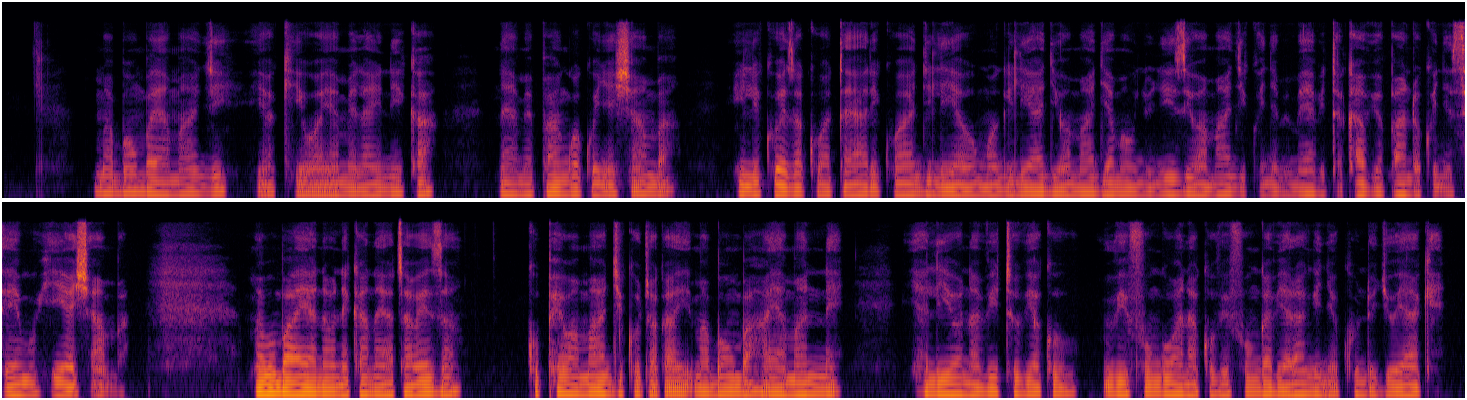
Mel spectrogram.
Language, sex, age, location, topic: Swahili, male, 25-35, Nairobi, agriculture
